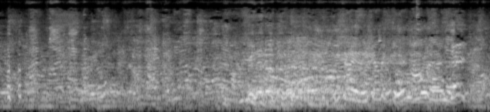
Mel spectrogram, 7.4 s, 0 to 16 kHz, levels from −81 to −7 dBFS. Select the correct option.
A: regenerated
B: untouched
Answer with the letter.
B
